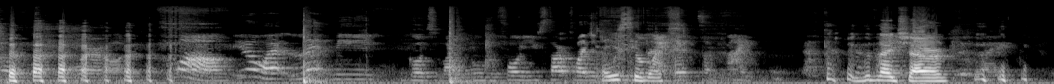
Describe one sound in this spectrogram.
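A young woman speaks with irritation nearby.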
